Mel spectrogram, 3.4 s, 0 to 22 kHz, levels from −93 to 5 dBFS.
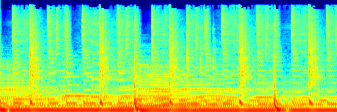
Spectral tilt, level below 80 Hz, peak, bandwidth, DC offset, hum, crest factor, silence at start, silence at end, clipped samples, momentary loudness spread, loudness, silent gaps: -5 dB/octave; -12 dBFS; 0 dBFS; 19 kHz; under 0.1%; none; 10 dB; 0 s; 0 s; under 0.1%; 2 LU; -13 LUFS; none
